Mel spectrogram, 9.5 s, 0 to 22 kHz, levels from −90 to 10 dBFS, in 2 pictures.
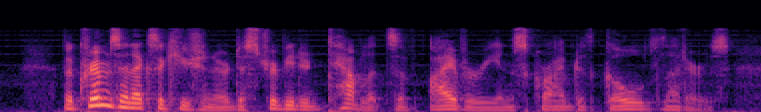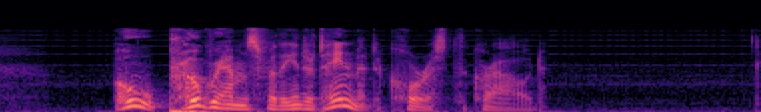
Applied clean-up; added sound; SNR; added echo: none; none; none; none.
